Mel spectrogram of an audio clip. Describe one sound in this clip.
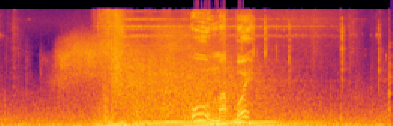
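A magical shimmering whoosh swells and fades.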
